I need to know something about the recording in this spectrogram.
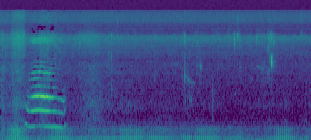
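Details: A single short meow from a cat opens, followed by several seconds of continuous low rhythmic purring.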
